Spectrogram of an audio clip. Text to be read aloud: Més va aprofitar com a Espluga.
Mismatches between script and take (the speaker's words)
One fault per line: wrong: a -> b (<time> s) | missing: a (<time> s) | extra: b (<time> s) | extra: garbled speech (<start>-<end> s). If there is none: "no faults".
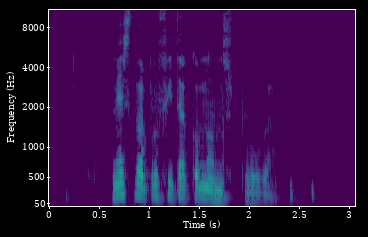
no faults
